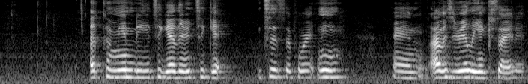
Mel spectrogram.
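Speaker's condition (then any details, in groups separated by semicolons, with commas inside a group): Cerebral palsy; wheelchair user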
